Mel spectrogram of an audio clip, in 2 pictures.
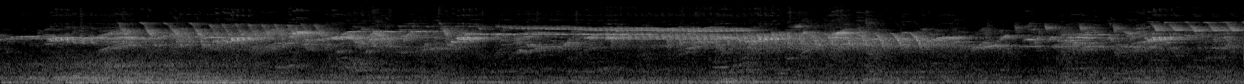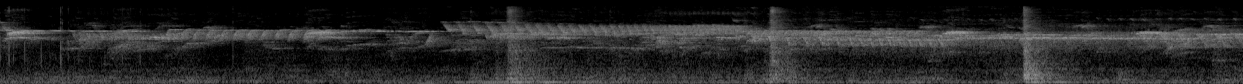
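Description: Yorkshire canaries chirp and trill continuously in a breeding house, a dense, steady chorus of bright overlapping song with occasional sharp clicks and knocks, no talking.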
